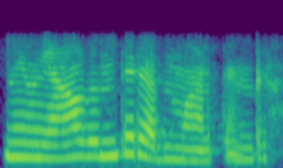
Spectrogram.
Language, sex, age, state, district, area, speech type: Kannada, female, 18-30, Karnataka, Koppal, rural, conversation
